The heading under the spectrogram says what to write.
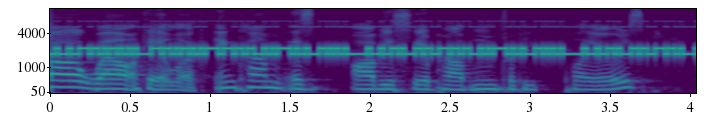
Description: RTTY (50 baud, 450 Hz shift), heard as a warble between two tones, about 2000 Hz centre, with speech in English. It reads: … DX DE CE4QGL CE4QGL …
